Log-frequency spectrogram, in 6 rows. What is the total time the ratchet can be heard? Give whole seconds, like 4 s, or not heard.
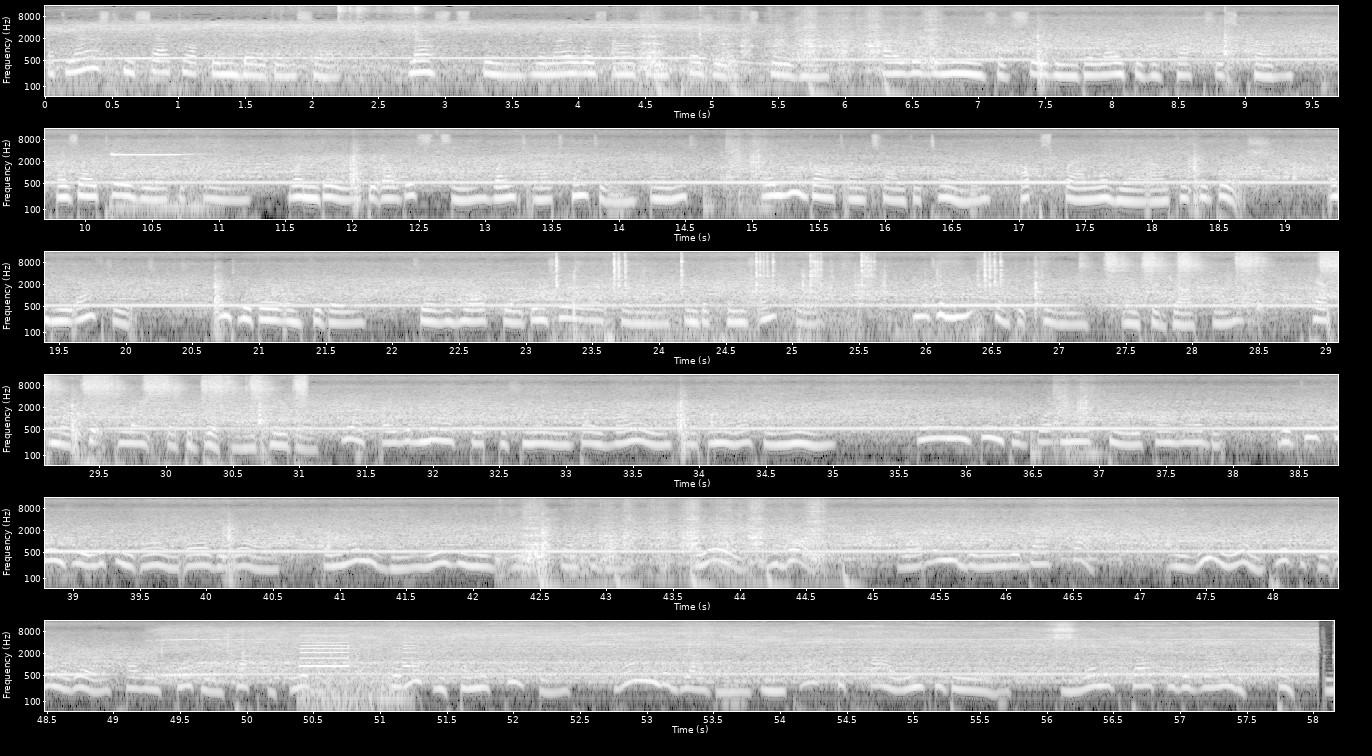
8 s.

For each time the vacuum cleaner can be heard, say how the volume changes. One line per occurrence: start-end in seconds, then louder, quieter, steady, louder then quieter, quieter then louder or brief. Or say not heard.
0.0-58.1 steady.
